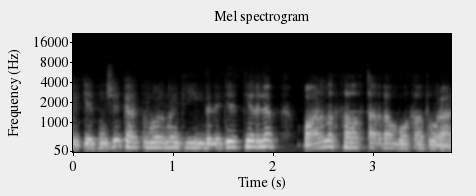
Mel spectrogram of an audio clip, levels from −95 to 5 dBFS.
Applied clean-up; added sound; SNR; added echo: neural mask model DeepFilterNet 3.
